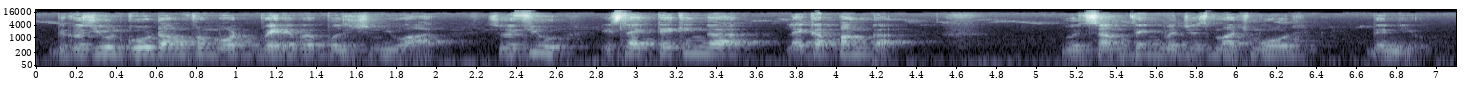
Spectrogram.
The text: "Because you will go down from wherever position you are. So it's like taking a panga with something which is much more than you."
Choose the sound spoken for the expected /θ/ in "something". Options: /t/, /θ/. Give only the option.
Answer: /t/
